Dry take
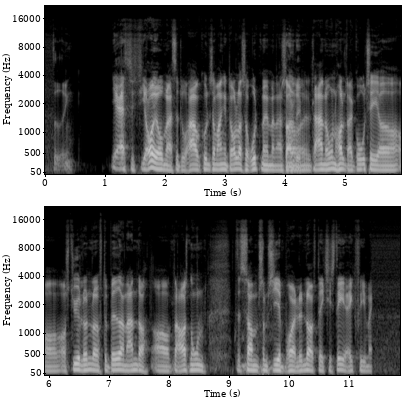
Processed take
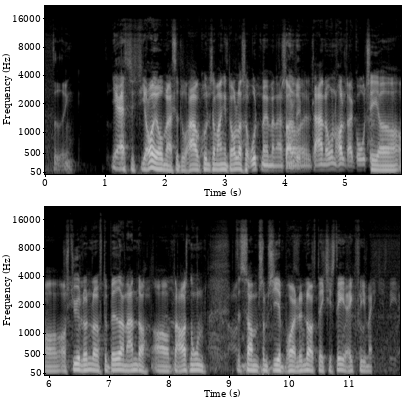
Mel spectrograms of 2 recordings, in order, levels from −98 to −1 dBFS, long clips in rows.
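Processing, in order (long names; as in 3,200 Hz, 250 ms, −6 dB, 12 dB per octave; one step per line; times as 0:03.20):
0:03.36–0:05.43: high-pass filter 170 Hz → 370 Hz 24 dB per octave
feedback echo with a high-pass in the loop 870 ms, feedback 33%, high-pass 980 Hz, level −22 dB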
